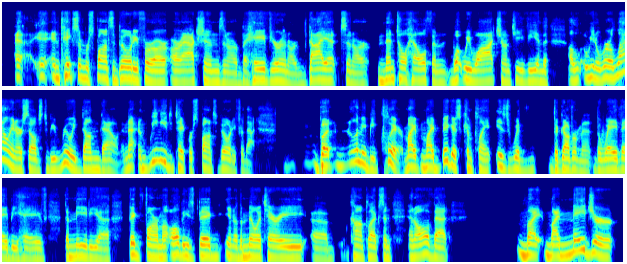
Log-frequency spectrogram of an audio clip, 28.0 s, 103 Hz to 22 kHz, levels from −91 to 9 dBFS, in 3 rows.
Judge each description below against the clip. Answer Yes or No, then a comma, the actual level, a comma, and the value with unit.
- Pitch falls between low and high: Yes, medium, 150 Hz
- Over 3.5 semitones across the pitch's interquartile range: No, average, 3.0 semitones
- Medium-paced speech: Yes, average, 180 wpm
